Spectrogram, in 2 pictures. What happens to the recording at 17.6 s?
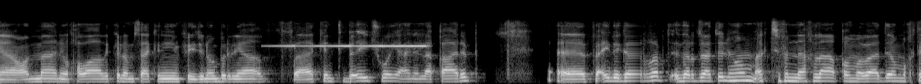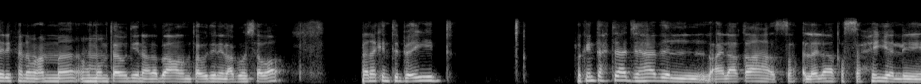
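At 17.6 s, as throughout the clip, there is gain pumping. Likely the input gain is set far too high and a fast limiter pulls it down on each loud syllable. The gain swings by roughly 20 dB, leaving the sound squashed.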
